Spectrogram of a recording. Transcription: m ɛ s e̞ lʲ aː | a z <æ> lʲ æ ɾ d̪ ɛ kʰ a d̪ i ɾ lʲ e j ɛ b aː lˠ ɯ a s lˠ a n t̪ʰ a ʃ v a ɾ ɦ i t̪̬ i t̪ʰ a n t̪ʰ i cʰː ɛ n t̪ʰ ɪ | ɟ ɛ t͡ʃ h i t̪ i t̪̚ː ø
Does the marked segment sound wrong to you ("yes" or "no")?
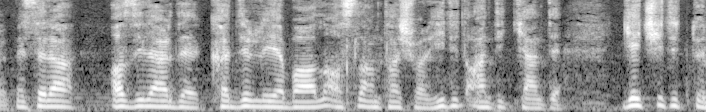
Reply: yes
